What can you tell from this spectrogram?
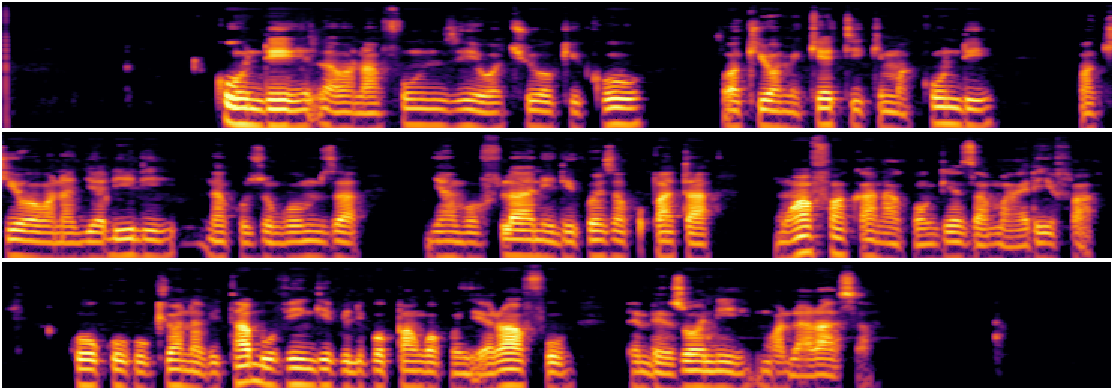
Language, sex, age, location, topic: Swahili, male, 36-49, Dar es Salaam, education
